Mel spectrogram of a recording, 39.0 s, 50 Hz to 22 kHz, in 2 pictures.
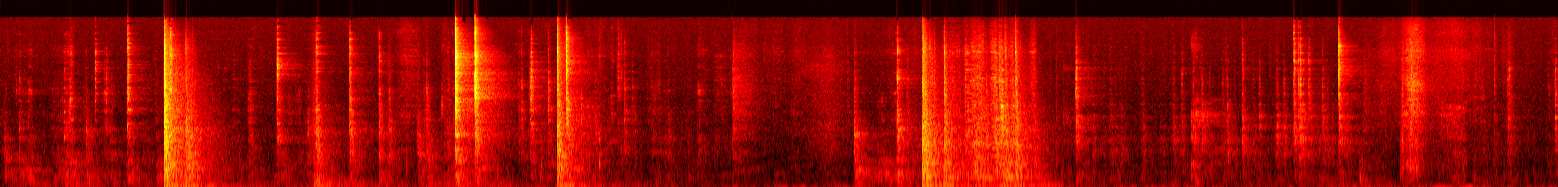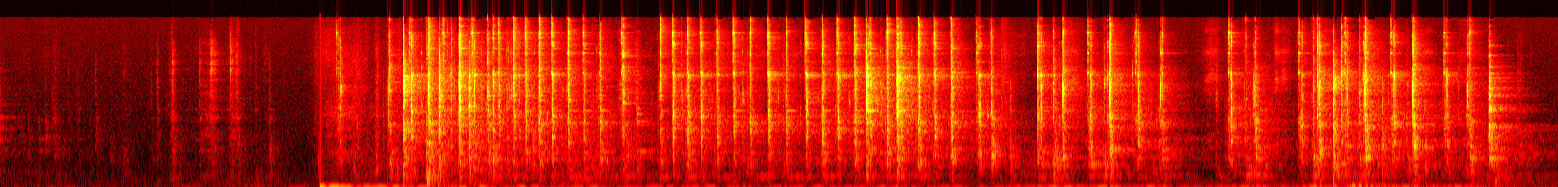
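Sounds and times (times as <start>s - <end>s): metallic clicks and knocks: 0.0s - 8.9s, 10.7s - 17.1s, 23.6s - 38.6s
rapid clicking and ticking: 24.3s - 34.1s.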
